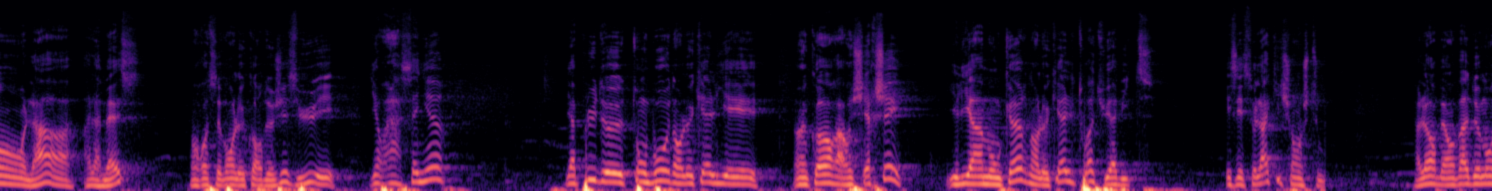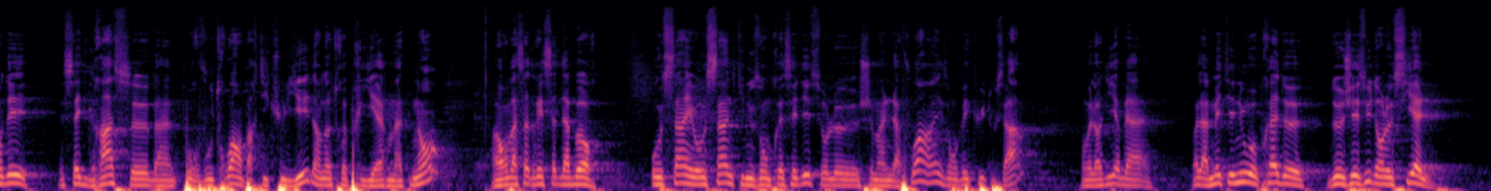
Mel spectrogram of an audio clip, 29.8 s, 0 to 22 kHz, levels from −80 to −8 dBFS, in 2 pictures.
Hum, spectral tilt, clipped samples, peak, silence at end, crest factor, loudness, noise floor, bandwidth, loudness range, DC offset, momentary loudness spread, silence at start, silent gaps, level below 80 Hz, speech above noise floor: none; -7.5 dB/octave; under 0.1%; 0 dBFS; 0.4 s; 22 dB; -28 LUFS; -62 dBFS; 12 kHz; 8 LU; under 0.1%; 16 LU; 0 s; none; -24 dBFS; 39 dB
